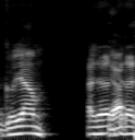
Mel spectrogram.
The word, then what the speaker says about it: Guillaume: All right, Guillaume, did Yeah, I say it right?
